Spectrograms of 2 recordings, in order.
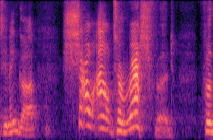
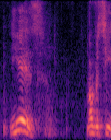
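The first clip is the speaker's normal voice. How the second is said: usual speaking voice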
